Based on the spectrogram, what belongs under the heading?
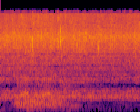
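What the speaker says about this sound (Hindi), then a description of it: "इसमें हम पानी ऐड करेंगे।" Water poured into a chicken karahi cooking with Shan karahi masala, a steady close rushing splash that runs without a break under the cooking.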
